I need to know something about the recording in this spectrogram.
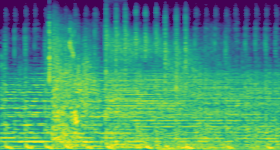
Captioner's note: gunshot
